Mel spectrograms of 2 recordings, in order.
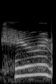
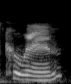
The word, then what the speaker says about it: Corinne: Is it Karen or Corinne? It's Corinne. Corinne.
